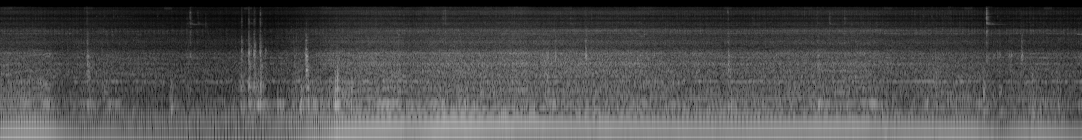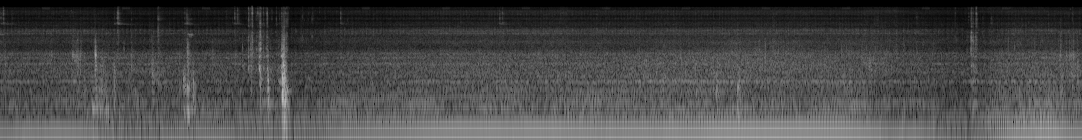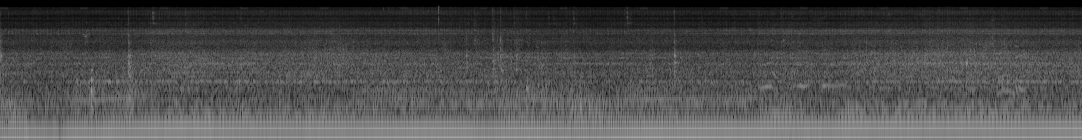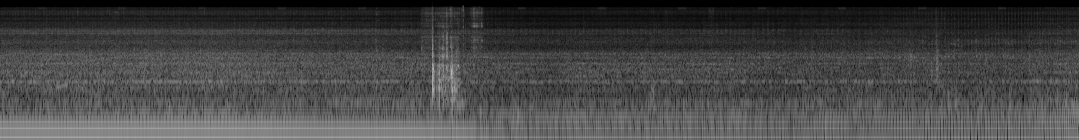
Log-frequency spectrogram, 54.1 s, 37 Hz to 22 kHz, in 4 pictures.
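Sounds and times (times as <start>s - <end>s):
jeep engine running under load: 0.0s - 54.0s.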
